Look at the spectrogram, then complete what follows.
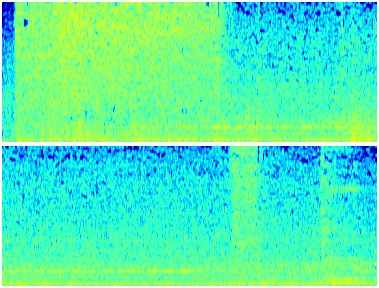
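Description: Automatic plastic vacuum forming machine running: a loud hiss of air for the first two and a half seconds, then steady machine noise with a faint high whine, a shorter hiss near the end and a click.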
